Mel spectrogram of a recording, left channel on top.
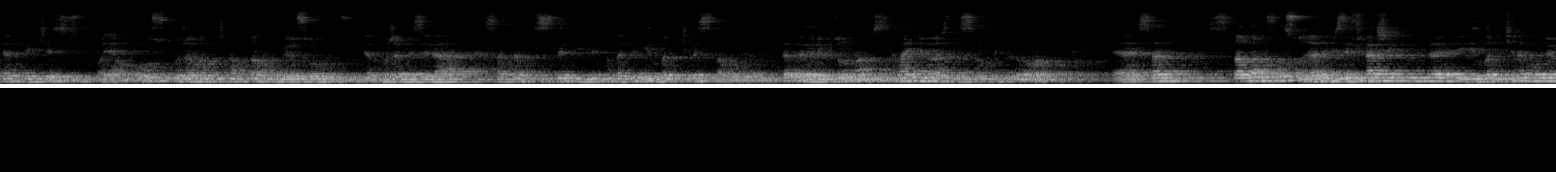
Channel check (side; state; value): right; silent; digital silence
